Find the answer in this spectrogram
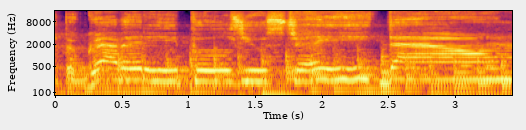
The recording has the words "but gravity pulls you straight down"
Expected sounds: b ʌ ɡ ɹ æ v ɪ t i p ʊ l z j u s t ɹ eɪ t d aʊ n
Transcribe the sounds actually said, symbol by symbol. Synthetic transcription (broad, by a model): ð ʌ ɡ ɹ æ v ɪ t i p ʊ l z j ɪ s t ɹ eɪ t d aʊ n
